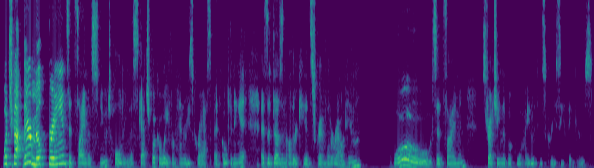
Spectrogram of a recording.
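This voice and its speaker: A woman reading a children's book aloud, gentle and expressive, often dropping into a whisper. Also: on the low side, a little fast, gravelly, breathy edge. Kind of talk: storybook read-aloud.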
